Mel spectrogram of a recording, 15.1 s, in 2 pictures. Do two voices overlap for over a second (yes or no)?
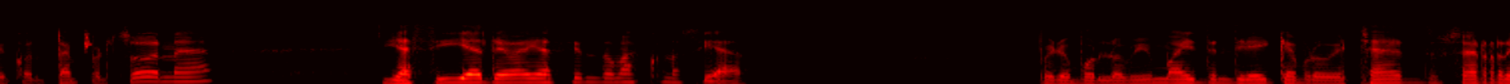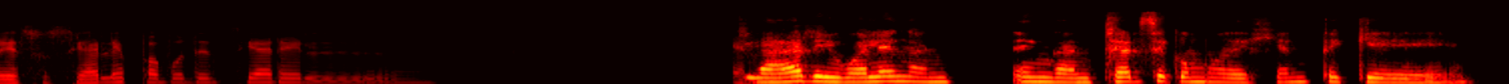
no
